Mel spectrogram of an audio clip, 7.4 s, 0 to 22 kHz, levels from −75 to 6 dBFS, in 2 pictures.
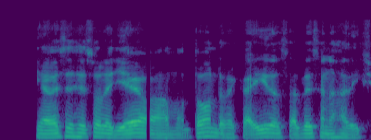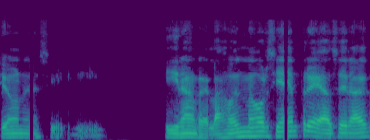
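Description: Gap between chunks at 1.46, 4.00 and 6.55 s: the speech stops for 44 ms each time. The silences fall about every 2.5 s, where chunks join, and sound like short holes.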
